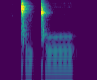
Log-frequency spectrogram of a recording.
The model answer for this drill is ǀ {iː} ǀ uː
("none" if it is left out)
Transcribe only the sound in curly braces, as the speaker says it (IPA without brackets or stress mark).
iː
